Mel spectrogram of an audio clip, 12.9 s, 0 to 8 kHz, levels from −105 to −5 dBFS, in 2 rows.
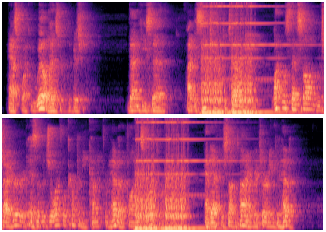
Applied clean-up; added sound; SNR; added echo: none; Telephone; -2 dB; reverberation time 0.6 s.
